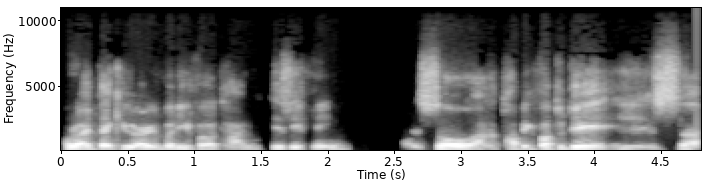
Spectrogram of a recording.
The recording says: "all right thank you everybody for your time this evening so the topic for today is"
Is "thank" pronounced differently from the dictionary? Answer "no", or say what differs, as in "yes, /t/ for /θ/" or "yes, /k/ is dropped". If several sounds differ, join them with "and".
yes, /t/ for /θ/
